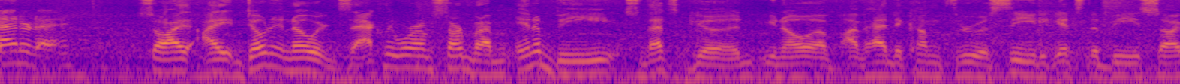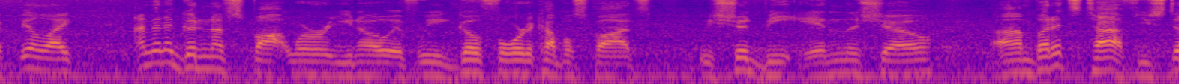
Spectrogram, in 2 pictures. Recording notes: live from the Chili Bowl Nationals in Tulsa, Okla.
